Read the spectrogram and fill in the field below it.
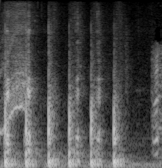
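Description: Several firm knocks on a door in a quick, fairly even rhythm, loud, with a bit of resonance behind each rap.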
